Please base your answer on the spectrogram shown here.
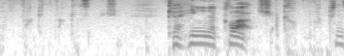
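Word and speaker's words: Coquina Clutch: Kahina clutch. I can't fucking say it properly. Kahina clutch.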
